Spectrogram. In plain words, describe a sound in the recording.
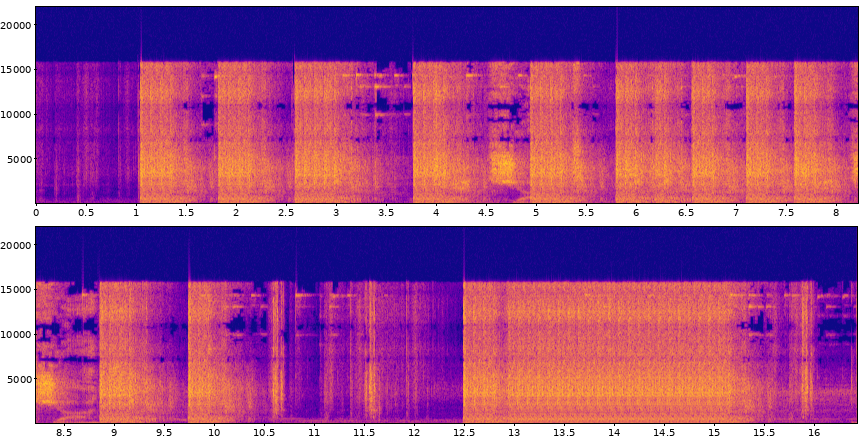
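A rifle fires rapid bursts of gunshots.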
